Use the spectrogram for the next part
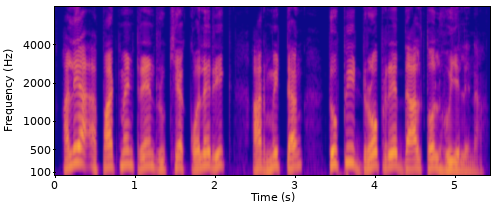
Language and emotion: Santali, angry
